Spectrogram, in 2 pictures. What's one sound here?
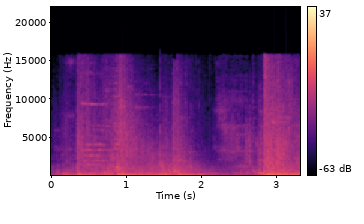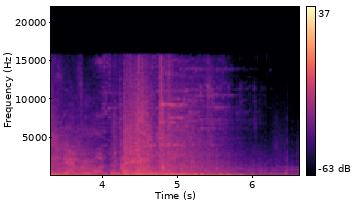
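Magic blasts and sword hits crackle and thump in a fast fight.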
